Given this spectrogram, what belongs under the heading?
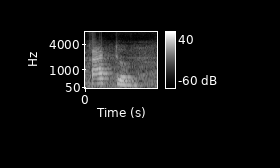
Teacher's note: vokal yang terbentuk dengan lidah diangkat dalam ketinggian sepertiga di bawah vokal tertutup, seperti kata E pada kata enak dan O pada kata kado. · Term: vokal semi tertutup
